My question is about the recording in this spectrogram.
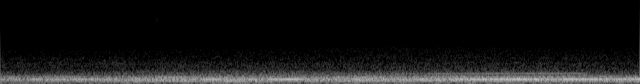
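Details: Volvo S80 steady low-mid drone at one pitch around 145 km/h (±5), only on new 245/40 R18 Goodyear Eagle F1 Asymmetric 6 summer tires; unchanged by acceleration, braking or cornering, no wheel play; owner suspects tire tread or rim, not wheel bearing.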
